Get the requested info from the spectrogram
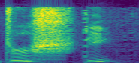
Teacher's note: the palatal sha and the dental are combined and both of them change into their retroflex counterparts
